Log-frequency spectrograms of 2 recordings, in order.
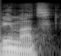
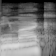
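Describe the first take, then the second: First: The name is said the native Croatian way. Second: The name is said the widely used international way. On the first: This is how the surname is read in its home country. "ale w Chorwacji czyta się to nazwisko Rimac" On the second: This is the commonly accepted form used worldwide. "Jest powszechnie uznane, zaakceptowalne mówienie Rimac"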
